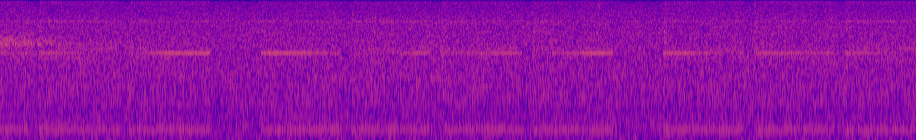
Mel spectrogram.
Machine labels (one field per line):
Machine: slide rail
